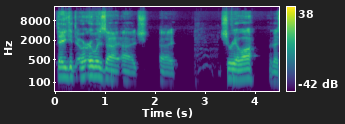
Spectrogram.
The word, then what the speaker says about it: Sharia: jealousy, like that they get, or it was Sharia law. Did I say it right? Yeah. Sharia law.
